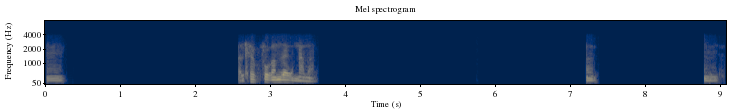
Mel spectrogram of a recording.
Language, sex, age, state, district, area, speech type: Bodo, male, 45-60, Assam, Baksa, rural, conversation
